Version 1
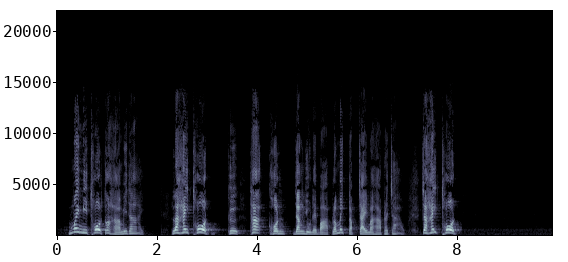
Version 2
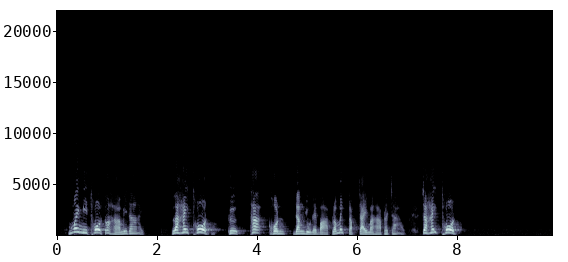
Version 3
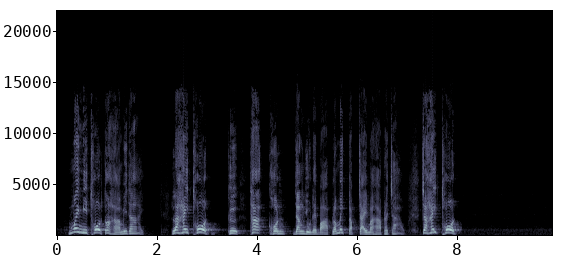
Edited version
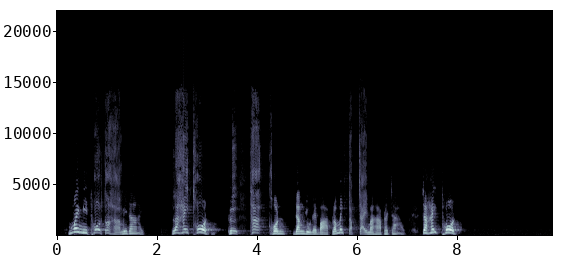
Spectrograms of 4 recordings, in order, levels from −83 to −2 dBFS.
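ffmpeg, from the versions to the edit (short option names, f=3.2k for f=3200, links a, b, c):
-filter_complex "[2:a]asplit=4[a][b][c][d];[1:a]asplit=5[e][f][g][h][i];[e]atrim=end=0.742[j];[a]atrim=start=0.738:end=1.302[k];[f]atrim=start=1.298:end=2.4[l];[b]atrim=start=2.24:end=2.95[m];[g]atrim=start=2.79:end=3.492[n];[c]atrim=start=3.488:end=4.292[o];[h]atrim=start=4.288:end=5.732[p];[d]atrim=start=5.728:end=6.202[q];[i]atrim=start=6.198[r];[j][k]acrossfade=d=0.004:c1=hsin:c2=hsin[s];[s][l]acrossfade=d=0.004:c1=hsin:c2=hsin[t];[t][m]acrossfade=d=0.16:c1=tri:c2=tri[u];[u][n]acrossfade=d=0.16:c1=tri:c2=tri[v];[v][o]acrossfade=d=0.004:c1=hsin:c2=hsin[w];[w][p]acrossfade=d=0.004:c1=hsin:c2=hsin[x];[x][q]acrossfade=d=0.004:c1=hsin:c2=hsin[y];[y][r]acrossfade=d=0.004:c1=hsin:c2=hsin"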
